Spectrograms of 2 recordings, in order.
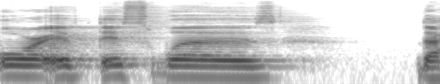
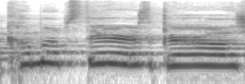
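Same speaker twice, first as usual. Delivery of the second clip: imitating a sing-song invite; 10 semitones higher than usual. Meredith invites Mary up.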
